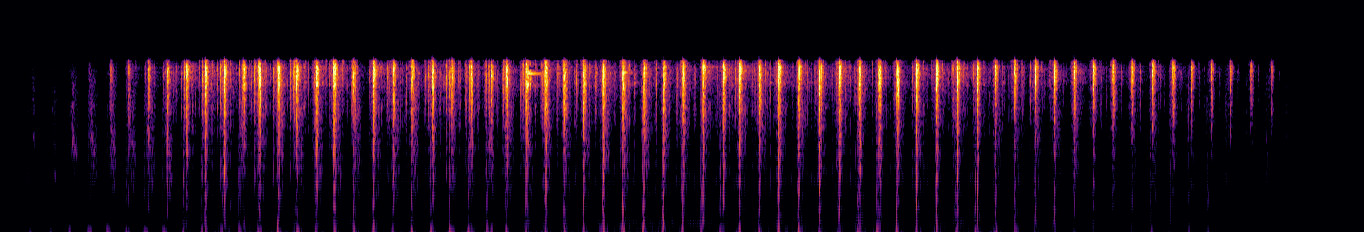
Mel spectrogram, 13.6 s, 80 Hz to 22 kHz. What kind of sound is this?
Dog Scratching Itself With Tags Jingling Foley
I needed a sound FX of a dog scratching itself for a 3D animation, so I did this foley recording.
First I tapped a bunch of keys to simulate the tags jingling. Then I scratched my pants to the timing of first track.
Enjoy!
